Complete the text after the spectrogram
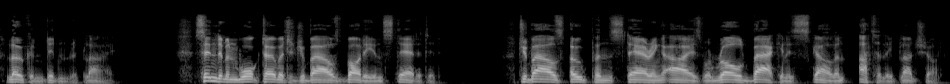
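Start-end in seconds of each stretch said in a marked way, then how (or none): none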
